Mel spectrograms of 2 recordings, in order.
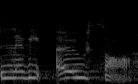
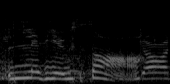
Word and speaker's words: Leviosa: some of iron besides you're saying it wrong it's Leviosa not live you saw you do it and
